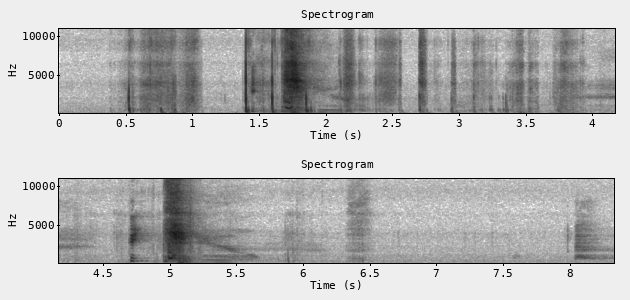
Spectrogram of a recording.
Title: Sneeze 🤧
